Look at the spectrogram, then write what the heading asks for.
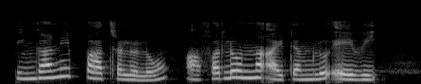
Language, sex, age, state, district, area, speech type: Telugu, female, 18-30, Telangana, Nalgonda, urban, read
